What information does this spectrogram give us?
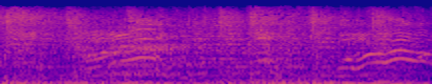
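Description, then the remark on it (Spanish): A horse in a stable whinnies twice, with quavering high-pitched calls rising and falling over a busy, rumbling background noise. “Este caballo tiene un espíritu indomable.”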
